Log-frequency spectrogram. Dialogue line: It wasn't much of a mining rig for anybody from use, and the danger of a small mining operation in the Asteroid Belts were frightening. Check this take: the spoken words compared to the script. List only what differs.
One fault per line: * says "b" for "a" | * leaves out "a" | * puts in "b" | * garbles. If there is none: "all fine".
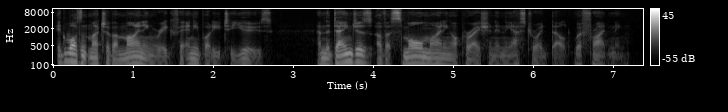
* says "to" for "from"
* says "dangers" for "danger"
* says "Belt" for "Belts"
